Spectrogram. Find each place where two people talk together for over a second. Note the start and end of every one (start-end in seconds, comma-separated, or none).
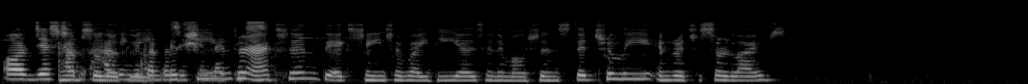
0.6-2.7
